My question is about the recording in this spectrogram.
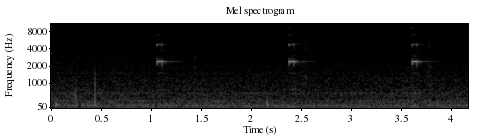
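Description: Fluke 1587 FC insulation multimeter giving three short, high beeps about 1.3 s apart, one for each press of its range button, as the insulation test voltage is stepped up towards 1000 V.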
